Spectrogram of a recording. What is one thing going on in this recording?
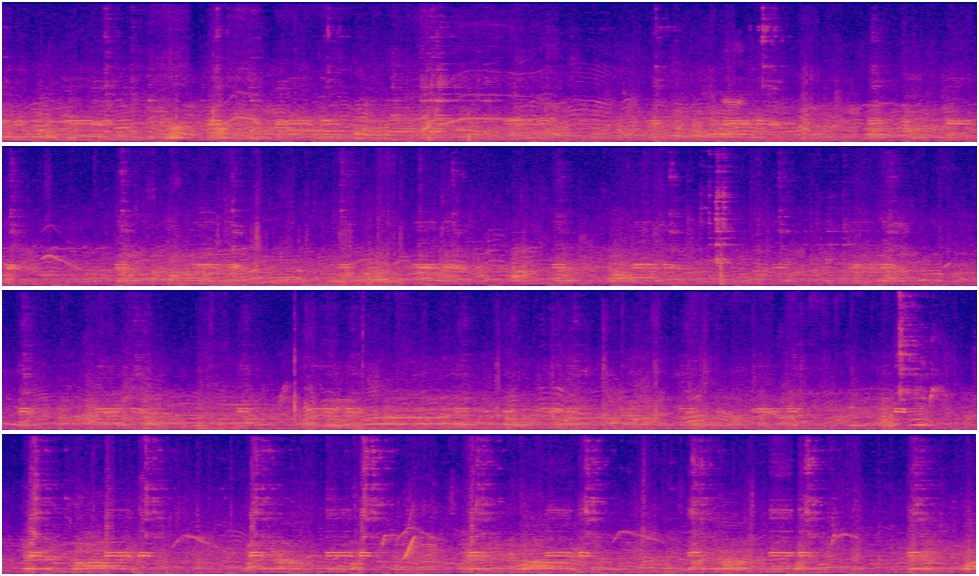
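A large crowd of men, women and children shouts and chants excitedly outdoors.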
